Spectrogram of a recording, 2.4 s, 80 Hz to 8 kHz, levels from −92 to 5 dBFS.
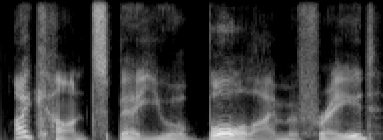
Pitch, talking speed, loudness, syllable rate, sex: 120 Hz, 200 wpm, -18 LUFS, 4.6 syllables/s, male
